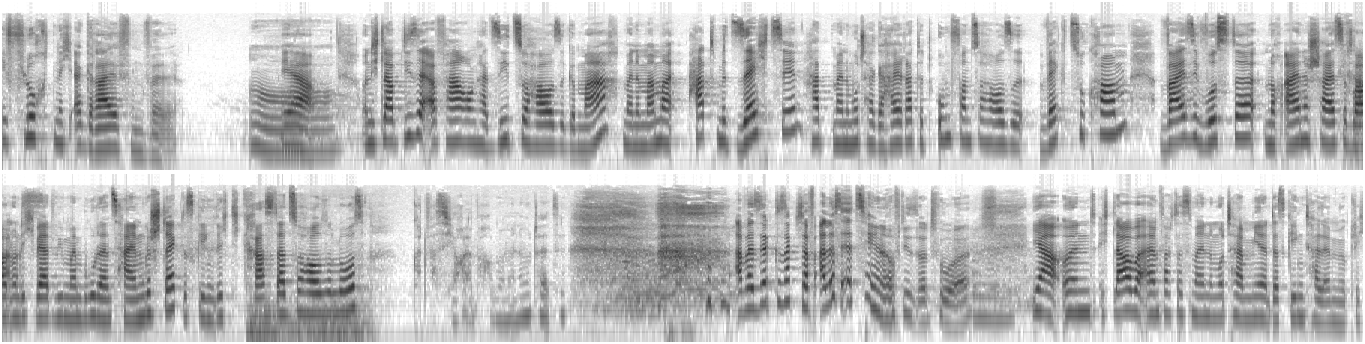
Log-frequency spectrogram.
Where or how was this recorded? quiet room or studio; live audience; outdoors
live audience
